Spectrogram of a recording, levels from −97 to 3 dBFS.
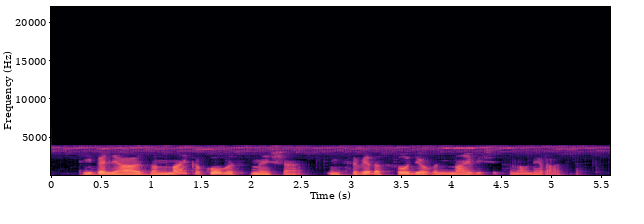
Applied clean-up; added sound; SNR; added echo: classical method log-MMSE.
